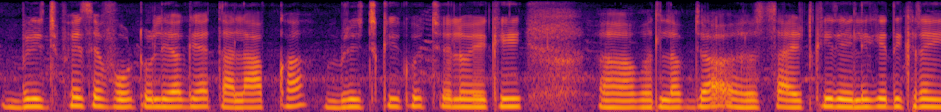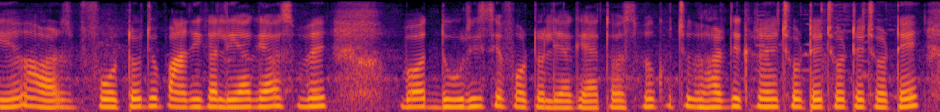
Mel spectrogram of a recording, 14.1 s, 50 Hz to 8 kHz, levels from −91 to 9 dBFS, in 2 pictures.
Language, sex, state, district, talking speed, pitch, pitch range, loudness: Hindi, female, Bihar, Lakhisarai, 205 wpm, 200 Hz, 190-205 Hz, -15 LUFS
